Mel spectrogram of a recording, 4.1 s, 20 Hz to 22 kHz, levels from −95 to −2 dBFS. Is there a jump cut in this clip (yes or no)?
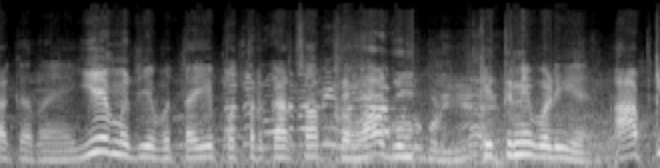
no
